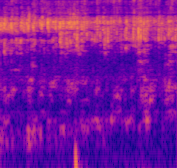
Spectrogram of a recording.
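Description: Water pouring from a solar water heater, a steady hissing splash with a faint dull knock partway through, close and continuous for under two seconds.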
